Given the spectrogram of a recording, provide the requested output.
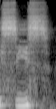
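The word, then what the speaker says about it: six: It's actually cease. You'd pronounce it cease, but they have an accent, so.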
